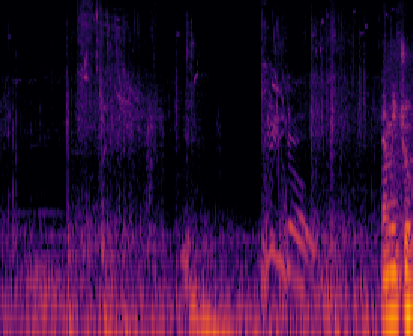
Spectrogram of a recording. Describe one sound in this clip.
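Game sound effects chime and whoosh as a character levels up.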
